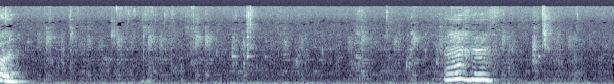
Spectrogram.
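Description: A woman chews and slurps food.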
